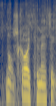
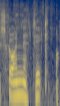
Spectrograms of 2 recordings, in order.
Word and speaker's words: Skynetic: Not Skykinetic, Skynetic. I'm pretty sure it is.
